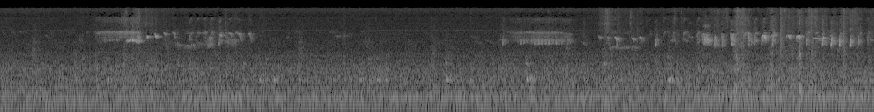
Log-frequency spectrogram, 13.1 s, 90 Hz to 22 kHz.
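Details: Soft, high cricket-like trills in short bursts over a steady low hum as about 6-week-old Serama chicks settle and fall asleep at night: trilling snores.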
